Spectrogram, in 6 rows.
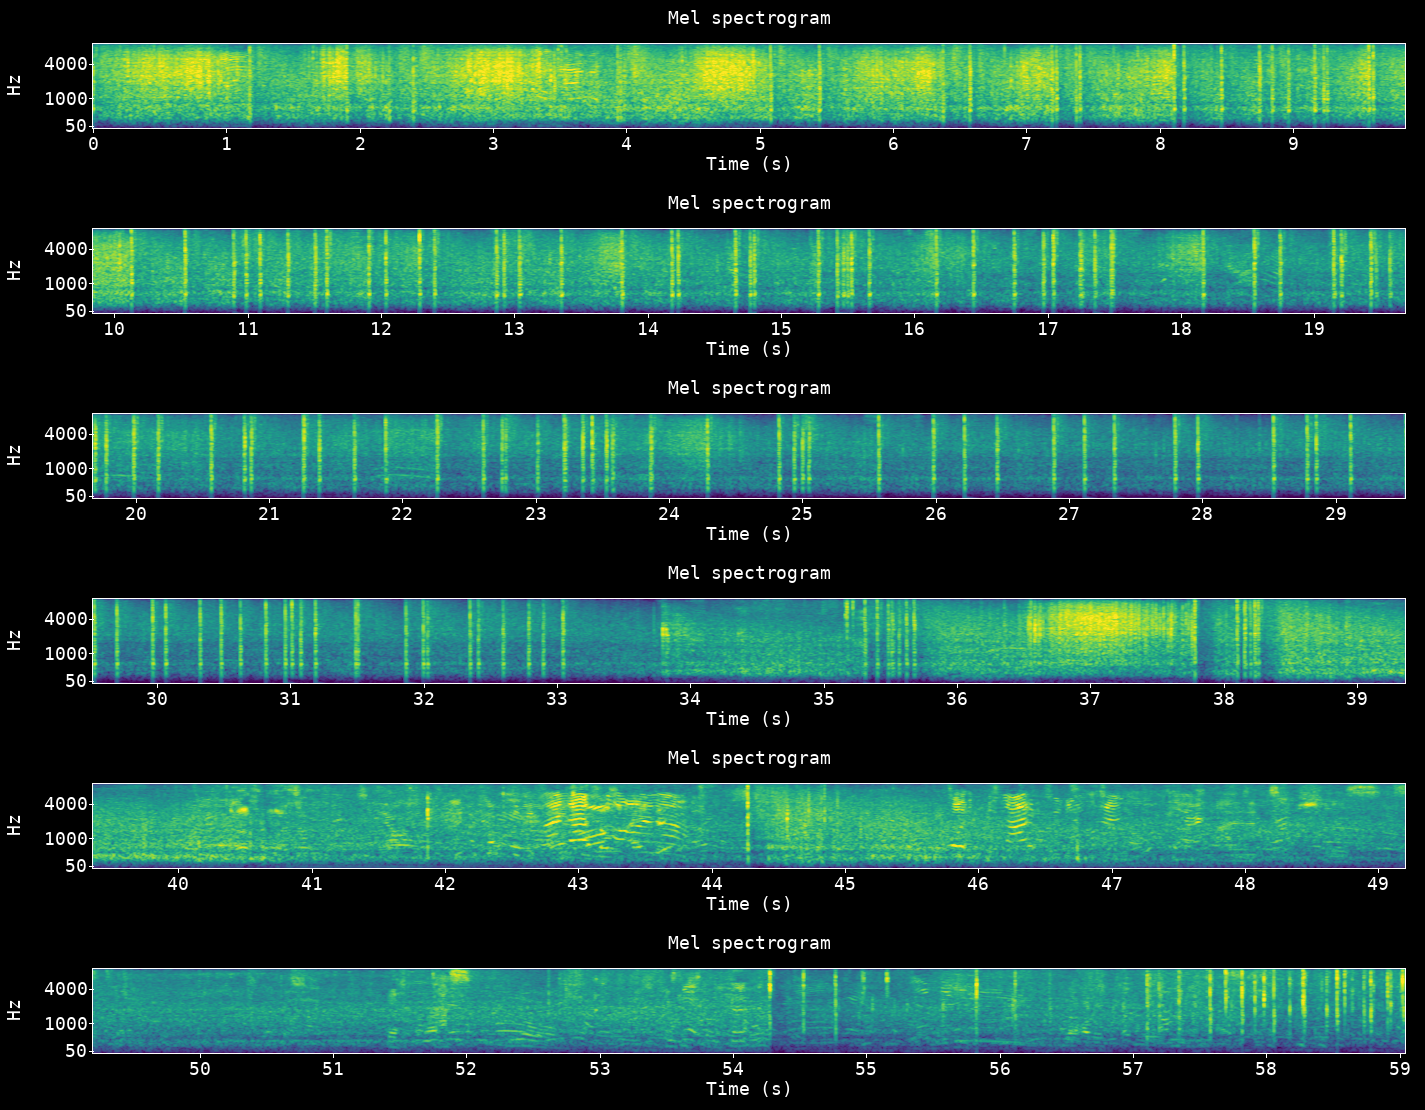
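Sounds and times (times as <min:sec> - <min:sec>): fireworks bangs and crackles: 0:00.0 - 0:59.0
rushing noise: 0:35.8 - 0:54.0.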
